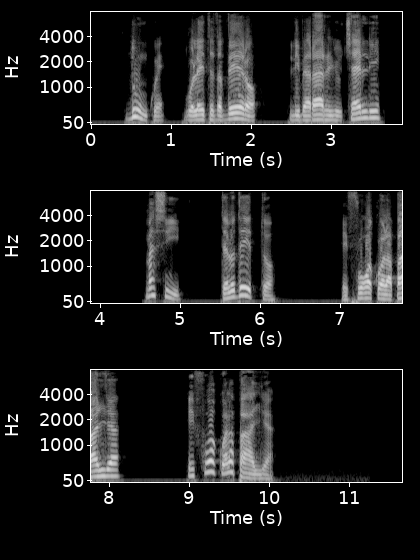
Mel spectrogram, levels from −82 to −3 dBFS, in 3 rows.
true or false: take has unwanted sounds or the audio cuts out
false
